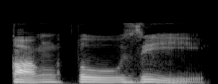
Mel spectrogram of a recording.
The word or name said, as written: Kongfuzi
